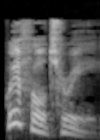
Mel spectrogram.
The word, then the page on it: whiffletree: British English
